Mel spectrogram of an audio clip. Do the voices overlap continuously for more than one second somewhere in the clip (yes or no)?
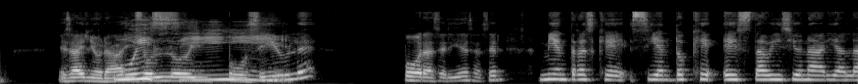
yes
